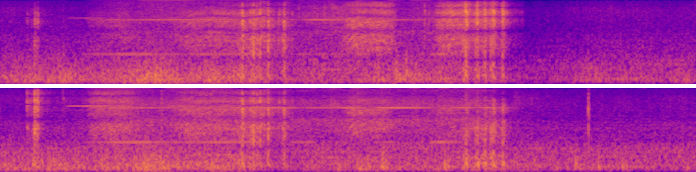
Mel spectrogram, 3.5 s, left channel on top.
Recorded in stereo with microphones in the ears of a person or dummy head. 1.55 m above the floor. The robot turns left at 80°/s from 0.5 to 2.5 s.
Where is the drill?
70° right (ahead or behind); by 2.6 s 85° left.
